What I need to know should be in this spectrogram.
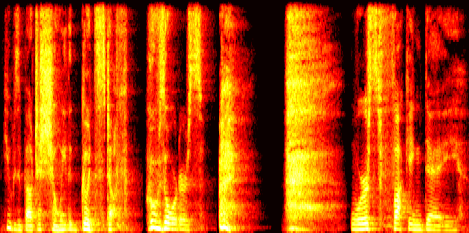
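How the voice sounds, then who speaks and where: A battle-hardened woman soldier of fortune from a video game, speaking in a slightly low voice. She is dry, blunt and sardonic, with a foul-mouthed edge. The sound is clean studio-dry, with no room on it. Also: steady tone, takes it slowly, slightly rough, no echo, heavily acted. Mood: weary, sarcastic. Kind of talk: video game character voice lines.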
